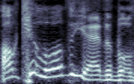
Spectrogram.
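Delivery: high, mocking, whiny voice.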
